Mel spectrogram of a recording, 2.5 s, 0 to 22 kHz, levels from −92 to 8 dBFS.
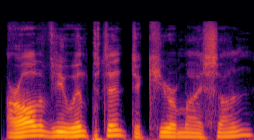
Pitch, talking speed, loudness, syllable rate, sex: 115 Hz, 210 wpm, -16 LUFS, 4.9 syllables/s, male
